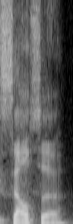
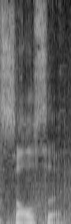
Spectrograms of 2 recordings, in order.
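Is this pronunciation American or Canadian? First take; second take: Canadian; American. First: It is said the Canadian way. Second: It is said the American way. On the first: "Canadians say salsa" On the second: "Americans usually say salsa"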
